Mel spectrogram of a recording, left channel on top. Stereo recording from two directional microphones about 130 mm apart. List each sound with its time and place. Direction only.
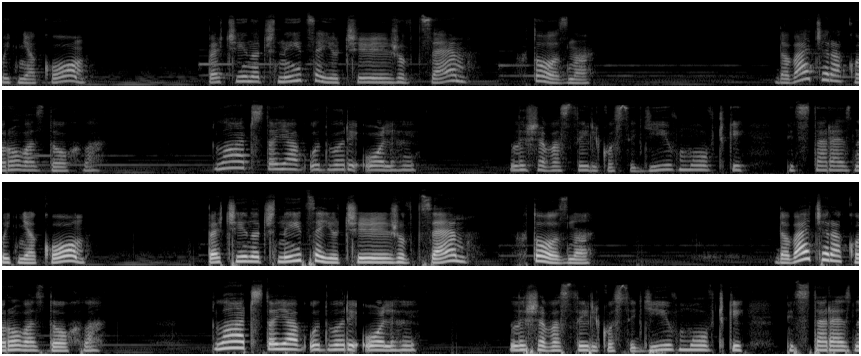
0.2 s speech: 50° right (ahead or behind)
2.0 s speech: 45° right (ahead or behind)
7.8 s speech: 45° right (ahead or behind)
10.7 s speech: 50° right (ahead or behind)
15.4 s speech: 20° right (ahead or behind)
15.6 s speech: 45° right (ahead or behind)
